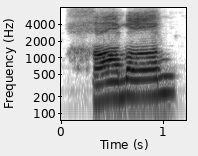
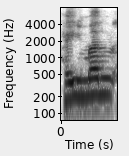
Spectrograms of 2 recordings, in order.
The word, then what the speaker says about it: Haman: He's going to keep at this until it's actually probably pronounced closer to Haman, but I was taught the story with it being pronounced Haman, and I knew if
